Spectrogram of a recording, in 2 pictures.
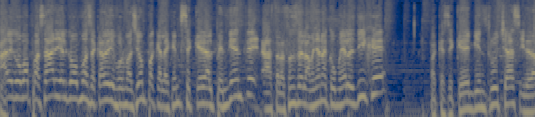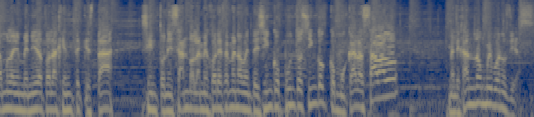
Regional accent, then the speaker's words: Guadalajara, Jalisco, Mexico; soy tapatío

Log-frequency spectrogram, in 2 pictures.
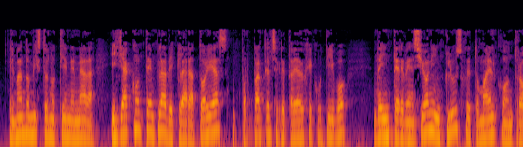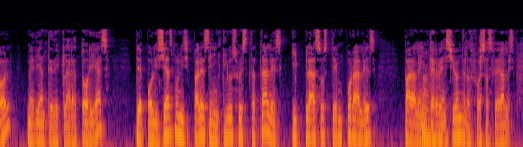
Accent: Michoacán, Mexico; yo soy de Michoacán

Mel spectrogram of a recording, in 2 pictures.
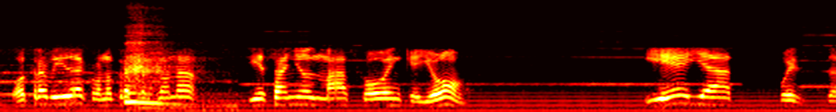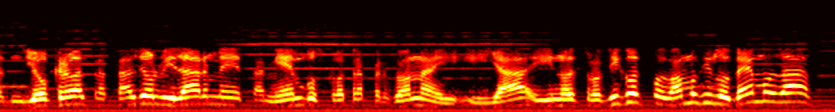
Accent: Monclova, Coahuila, Mexico; de Monclova, Coahuila.

